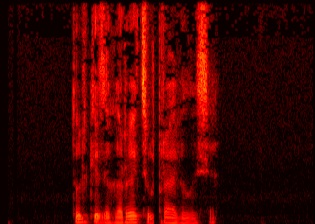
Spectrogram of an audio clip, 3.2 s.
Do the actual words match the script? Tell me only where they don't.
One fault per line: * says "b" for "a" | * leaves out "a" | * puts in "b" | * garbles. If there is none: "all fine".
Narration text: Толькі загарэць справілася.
all fine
